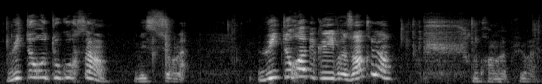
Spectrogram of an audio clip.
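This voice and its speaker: A young woman on a casual food-tasting vlog, speaking around a mouthful of food in a bright, forceful tone. She stays excitable and full of slang as she addresses her viewers. A faint hiss of noise runs underneath her voice. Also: high voice, fairly quick. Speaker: food vlogger.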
